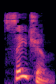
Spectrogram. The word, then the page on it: sachem: British English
